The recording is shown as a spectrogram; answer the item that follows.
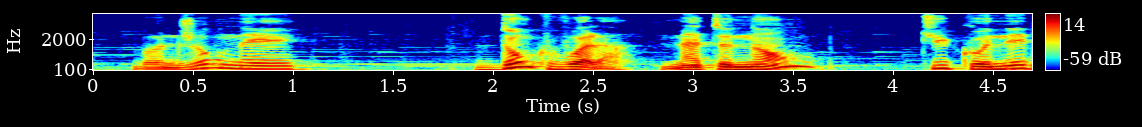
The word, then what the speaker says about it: bonne journée: bye bonne journée d'accord donc attention l'accent tonique est à la fin bonne journée donc voilà maintenant tu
